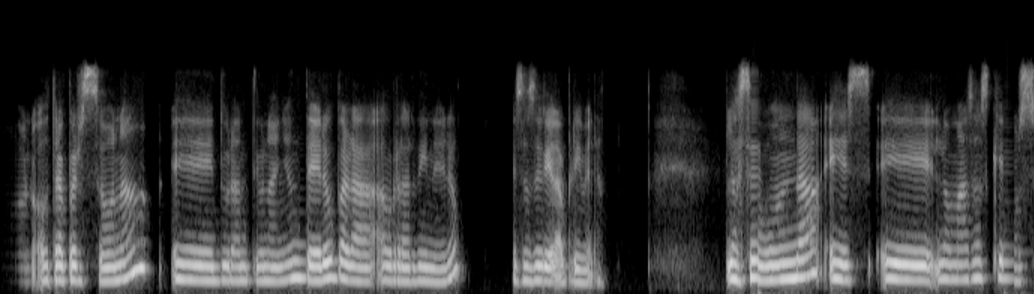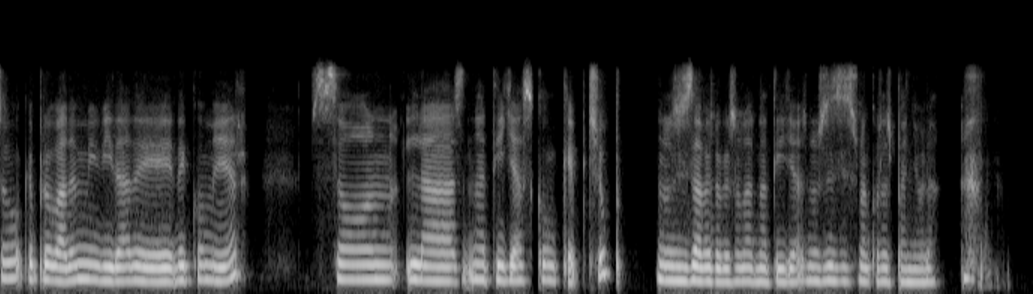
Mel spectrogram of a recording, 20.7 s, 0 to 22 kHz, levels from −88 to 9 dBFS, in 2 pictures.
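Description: At 2.99 to 3.07 s the speech locks onto a held buzz or hiss that sinks in level and then jumps ahead with a piece gone. This is a burst of packet loss: about 60 ms of audio arrived too late or not at all, so the receiver kept extending the last sound while fading it, then picked up the stream beyond the hole. The same effect returns at 7.51 to 7.59 s and 15.66 to 15.73 s, each losing about 60 ms. The longest comes at 10.03 to 10.15 s, where 100 ms is missing and the fill lasts noticeably longer before the jump.

Between these, a quicker smear or wobble passes at 5.39 to 5.43 s, again at 14.79 to 14.84 s, and at 17.45 to 17.50 s. These are short concealed packet losses of about 20 ms at the first two and 40 ms at the third. The decoder bridged each hole by continuing the preceding sound, pitched if voiced and as shaped noise if not, then crossfaded back into the real signal. A brief consonant can disappear inside such a patch. 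All of this passes through the Opus call path, whose audio band stops at 8 kHz.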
